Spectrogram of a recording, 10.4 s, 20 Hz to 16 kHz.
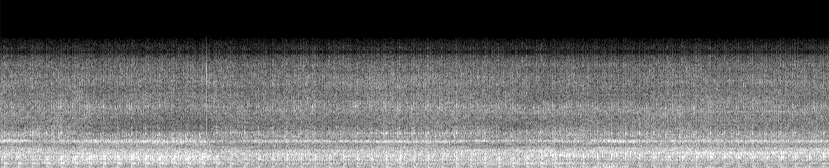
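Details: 2007 Sprinter diesel at idle: a regular light knock, about three per second, riding over a steady engine note; owner suspects the torque converter, not confirmed.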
